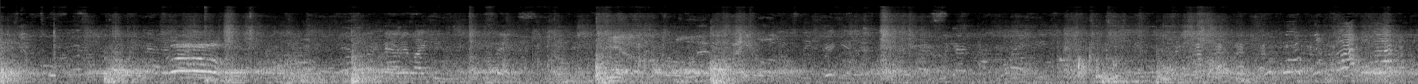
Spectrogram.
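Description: Bowling alley din: repeated crashes and knocks of balls and pins on the lanes over a bed of background chatter.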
